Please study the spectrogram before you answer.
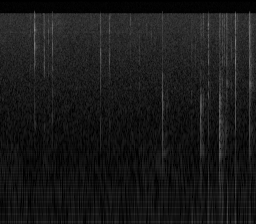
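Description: A solid, palm-sized beige bar of soap is held in one hand and cut into slices and cubes with a utility knife blade. The result is a series of quiet, crisp, bright clicking cuts at an uneven pace, spread out at first and clustering toward the end, each dying away almost instantly.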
